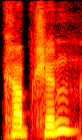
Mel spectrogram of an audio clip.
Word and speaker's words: Kupchan: We have a special guest today, Cliff Cupchin from Eurasia Group. Uh Cliff, did I get the last name pronunciation right?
